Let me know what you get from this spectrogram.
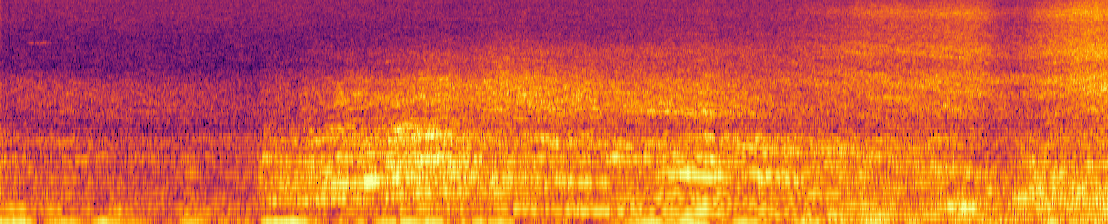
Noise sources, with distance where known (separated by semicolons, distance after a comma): medium-sounding engine, near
